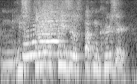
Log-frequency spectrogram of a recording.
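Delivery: ordinary delivery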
